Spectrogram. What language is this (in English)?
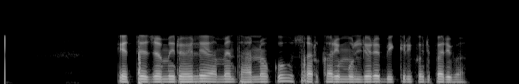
Odia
